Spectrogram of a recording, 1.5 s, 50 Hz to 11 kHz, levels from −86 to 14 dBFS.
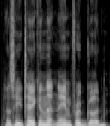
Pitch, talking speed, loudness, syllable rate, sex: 155 Hz, 285 wpm, -13 LUFS, 6.2 syllables/s, male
